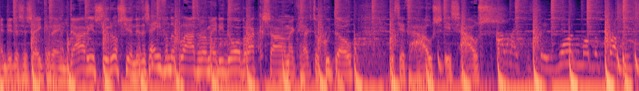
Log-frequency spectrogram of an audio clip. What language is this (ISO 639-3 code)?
nld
